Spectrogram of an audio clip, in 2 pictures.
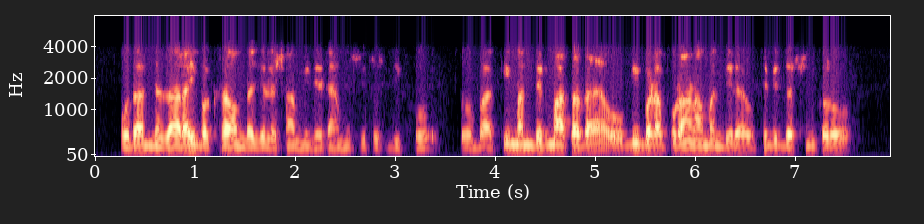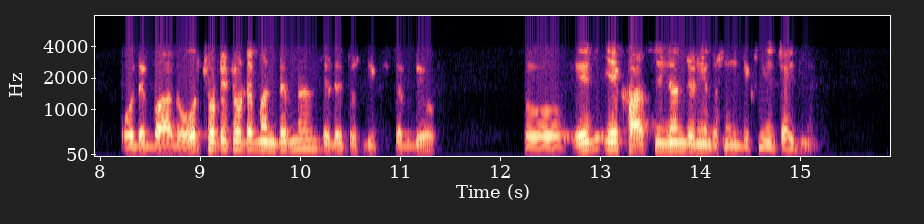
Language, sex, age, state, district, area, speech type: Dogri, male, 45-60, Jammu and Kashmir, Jammu, urban, conversation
